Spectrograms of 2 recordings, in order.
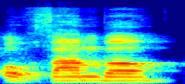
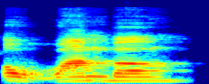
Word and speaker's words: Ovambo: If you look at the Ovambo people in Namibia and Angola, you'll see that some of them spell it Ovambo, and they will say, you ask them what their ethnic group is, they say Ovambo, but some of them say Owambo.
